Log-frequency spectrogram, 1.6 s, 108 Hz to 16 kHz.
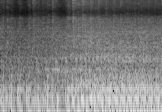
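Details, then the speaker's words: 1968 Hydro Trac 12 or 1974 SS16 garden tractor twin-cylinder engine, cold start on choke: uneven, lumpy running that stumbles and sags, wanting to stall until it richens up and warms; cause unconfirmed. "but this is a cold cold start yeah let her get wet and then she's fighting she wants to shut off"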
